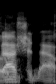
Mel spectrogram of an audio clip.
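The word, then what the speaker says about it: Fashanu: to know about the the Raiders organization uh fashion now that's how steel dog says it's pronounced fashion now there you go fashion now fashion now okay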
